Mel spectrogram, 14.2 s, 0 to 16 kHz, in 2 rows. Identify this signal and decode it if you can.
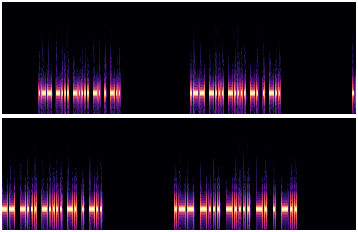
Morse code, heard as a keyed tone, about 35 wpm, 700 Hz. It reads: WB6NED WB6NED WB6NED WB6NED
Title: Speed Racing - USA 2x3 Call Signs 28wpm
